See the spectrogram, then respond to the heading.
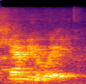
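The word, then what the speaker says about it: שְׁמוּאֵל: Ordinarily, without the lamed and the shwa, you have shemuel. But now that you have the li attached to shemuel, the simple shwa under the shin in shemuel is to be pronounced. So we have Shemuel.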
